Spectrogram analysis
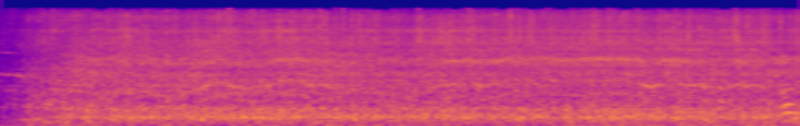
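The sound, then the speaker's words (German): An exercise bike (home trainer) being pedalled gives a continuous, even mechanical whirr with broad hissing noise that starts almost at once and holds steady throughout. “Okay, also ich steige jetzt mal auf den Home-Trainer drauf. So, okay, ich rade jetzt.”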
